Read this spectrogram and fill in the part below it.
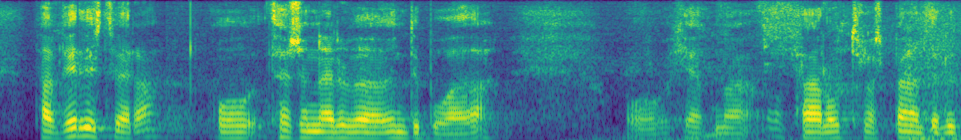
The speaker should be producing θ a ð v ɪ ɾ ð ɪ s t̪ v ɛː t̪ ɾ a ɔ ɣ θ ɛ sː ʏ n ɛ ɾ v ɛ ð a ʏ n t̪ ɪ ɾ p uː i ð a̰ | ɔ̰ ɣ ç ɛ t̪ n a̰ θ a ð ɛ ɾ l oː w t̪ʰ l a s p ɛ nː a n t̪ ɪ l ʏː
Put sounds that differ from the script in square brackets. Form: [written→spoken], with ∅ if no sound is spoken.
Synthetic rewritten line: θ a ð v ɪ ɾ ð ɪ s t̪ v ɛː [t̪→∅] ɾ a ɔ ɣ θ ɛ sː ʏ n ɛ ɾ v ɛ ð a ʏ n t̪ ɪ ɾ p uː [i→a] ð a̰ | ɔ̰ ɣ ç ɛ t̪ n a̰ θ a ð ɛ ɾ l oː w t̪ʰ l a s p ɛ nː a n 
